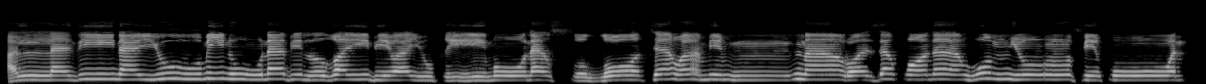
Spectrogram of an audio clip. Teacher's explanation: Nasolata, walaupun ada juga tadi saya contohkan ya, dalam riwayat Imam Warsh An-Nafi' ya, itu dia huruf lamnya ini terpengaruh oleh huruf sod ya. Karena huruf sodnya adalah huruf isti'la, maka dia ikut menebalkan huruf setelahnya. Maka huruf lamnya ada juga yang dibaca jadi tebal.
